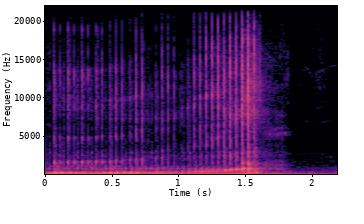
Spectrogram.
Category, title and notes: Sound effects > Objects / House appliances
knife and metal beam vibrations clicks dings and sfx-036
Clang, Klang, Perc, Trippy, Vibrate, Vibration, Wobble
